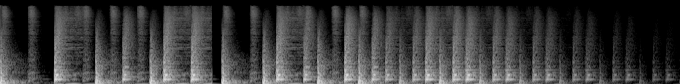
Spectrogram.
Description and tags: Added some Echo at the end and looped one cymbal
breakbeat, echo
